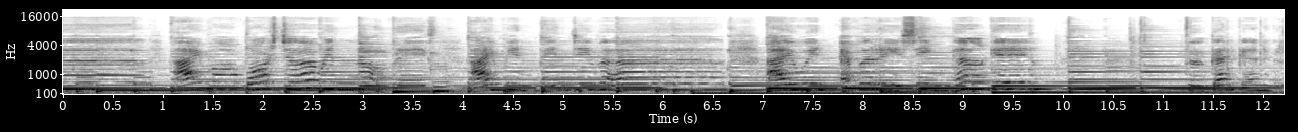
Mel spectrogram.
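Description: Yamaha F310 steel-string acoustic guitar played in chords, strummed and picked, with a woman singing along.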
